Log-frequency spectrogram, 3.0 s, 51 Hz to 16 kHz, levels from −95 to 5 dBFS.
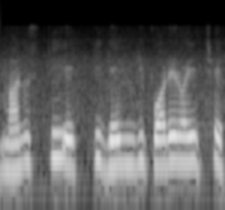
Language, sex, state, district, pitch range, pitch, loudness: Bengali, male, West Bengal, Cooch Behar, 175-195 Hz, 180 Hz, -16 LUFS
